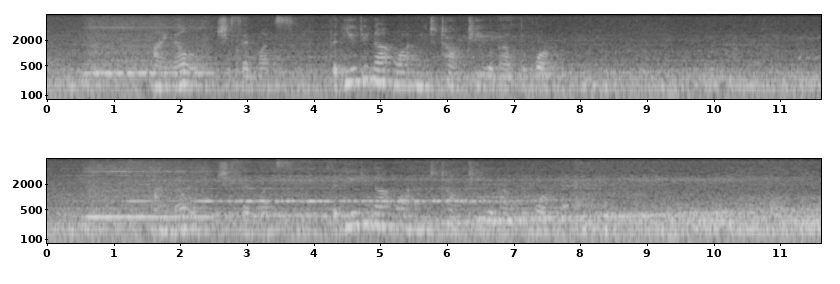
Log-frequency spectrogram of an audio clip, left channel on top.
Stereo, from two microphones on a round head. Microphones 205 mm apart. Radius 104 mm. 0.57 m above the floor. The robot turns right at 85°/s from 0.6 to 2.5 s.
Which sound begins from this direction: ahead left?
A woman speaking, at 1.6 s.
